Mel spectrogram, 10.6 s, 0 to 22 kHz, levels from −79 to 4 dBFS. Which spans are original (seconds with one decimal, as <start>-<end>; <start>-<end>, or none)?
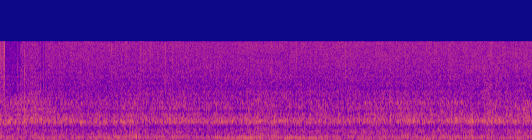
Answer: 0.0-5.1; 5.7-9.3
